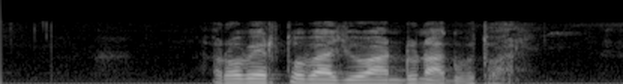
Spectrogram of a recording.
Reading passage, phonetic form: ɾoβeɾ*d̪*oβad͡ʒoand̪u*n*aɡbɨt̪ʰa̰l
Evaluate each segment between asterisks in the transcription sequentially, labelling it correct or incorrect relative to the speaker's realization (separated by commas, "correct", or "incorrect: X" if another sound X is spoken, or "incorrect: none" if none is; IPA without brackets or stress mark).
incorrect: t̪, correct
